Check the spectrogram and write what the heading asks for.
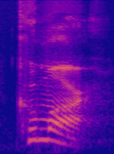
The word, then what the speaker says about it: Kumar: so how do you say your last name kumar it's the i think it's the most common name in india like every if you go to india and try to ask people with kumar to raise their hand you'll just like get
